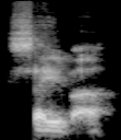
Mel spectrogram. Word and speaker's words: Saba: well first of all i've been chastised it's pronounced saba yes it is save a rock uh well since seba is a rock in the middle of the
